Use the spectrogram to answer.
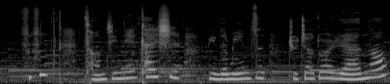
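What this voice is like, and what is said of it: Soft, quiet gentle voice. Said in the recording (Chinese): “轻声的对着地面上的小东西说”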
